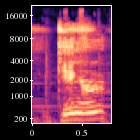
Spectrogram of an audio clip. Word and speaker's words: Ginger: My name is Ginger, pronounced Ginger, like singer, but with the G, for those of you who don't know.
